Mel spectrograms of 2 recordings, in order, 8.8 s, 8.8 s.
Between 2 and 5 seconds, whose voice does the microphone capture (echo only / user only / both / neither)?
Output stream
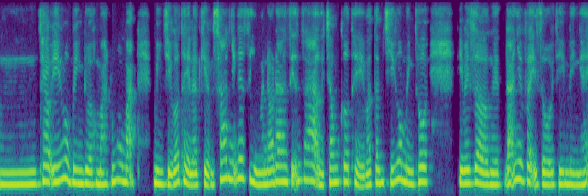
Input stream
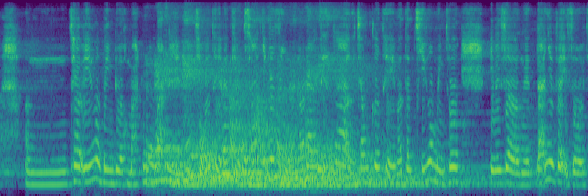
both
